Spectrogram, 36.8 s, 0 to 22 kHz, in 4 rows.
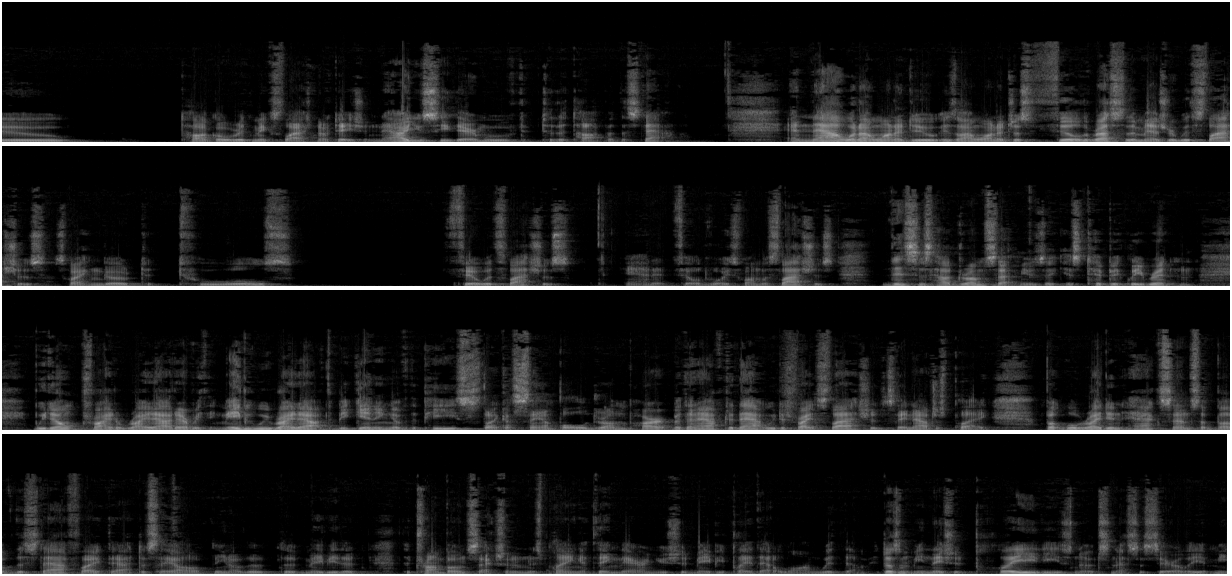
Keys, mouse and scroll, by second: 13.4 click.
